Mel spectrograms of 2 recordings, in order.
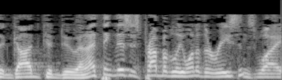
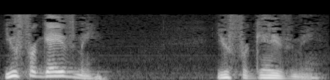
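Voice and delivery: tender; 6 semitones lower than usual. Acted. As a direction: say it tenderly, almost in wonder. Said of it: "you can almost hear the tenderness in David's voice".

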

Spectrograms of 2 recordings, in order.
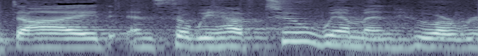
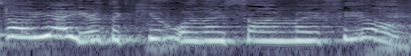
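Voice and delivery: high-pitched, playful realisation; comically perked-up, high voice; playful delighted recognition; 9 semitones higher than usual. Retold or imitated. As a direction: act out pleased recognition, pitch jumping up. Voicing Boaz recognising Ruth in retelling.

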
